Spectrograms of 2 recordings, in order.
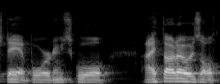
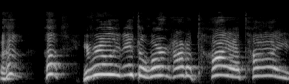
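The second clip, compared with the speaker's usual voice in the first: put-on child's voice, pitched very high; 4 dB louder than usual. Speaker retells what a kid named Billy said, imitating Billy's high voice. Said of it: "who had a high voice. And he'd be like".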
